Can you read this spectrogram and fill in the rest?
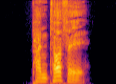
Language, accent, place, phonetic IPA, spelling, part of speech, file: German, Germany, Berlin, [panˈtɔfəl], Pantoffel, noun, De-Pantoffel.ogg
- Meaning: slipper (indoor shoe)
